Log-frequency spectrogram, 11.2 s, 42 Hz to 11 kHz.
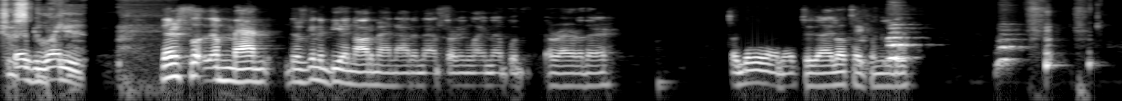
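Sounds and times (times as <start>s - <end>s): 
speech: 0.0s - 6.2s, 7.3s - 9.2s, 10.0s - 11.0s
dog giving yappy whiny barks: 8.6s - 9.4s, 10.0s - 10.3s.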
